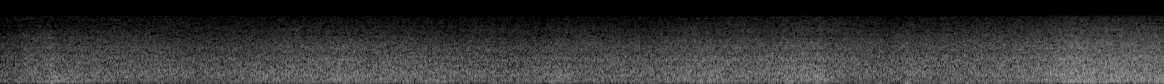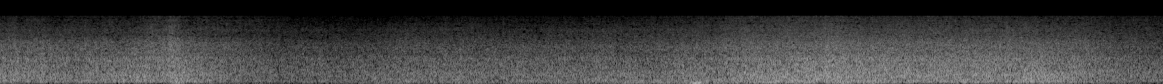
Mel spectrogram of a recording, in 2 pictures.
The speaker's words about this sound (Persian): بعد از اینکه ساحلشون رو ساختم یه فایل صوتی صدای دریا که حالا از قبل خودم ضبط کرده بودم البته که میشد پیدا کرد از توی اینترنت هم برشون فرستادم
